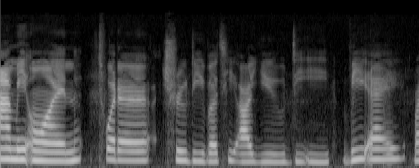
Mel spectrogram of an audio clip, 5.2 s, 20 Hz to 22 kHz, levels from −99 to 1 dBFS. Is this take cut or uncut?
cut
